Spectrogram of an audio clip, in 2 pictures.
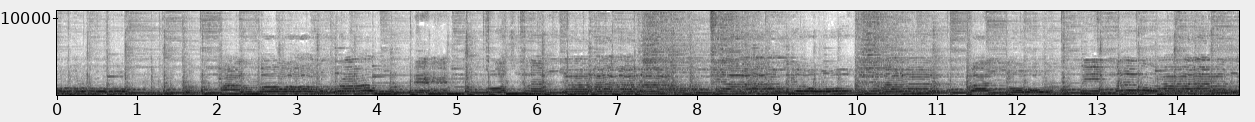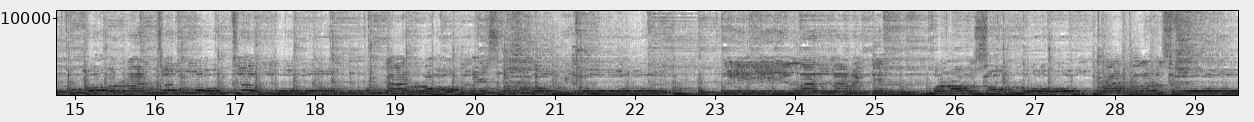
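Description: Javanese gamelan ensemble playing jathilan music. A large double-headed kendang drum is beaten by hand over held gong and metallophone tones, with a sung vocal line.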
